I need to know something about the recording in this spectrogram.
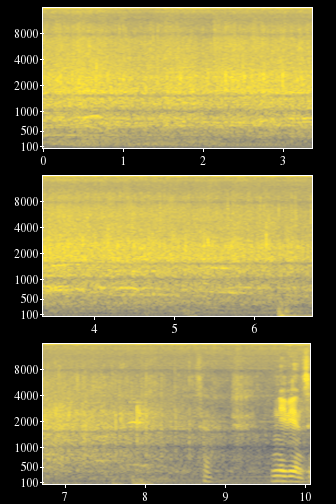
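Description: An audience applauds in a large hall and the applause fades.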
